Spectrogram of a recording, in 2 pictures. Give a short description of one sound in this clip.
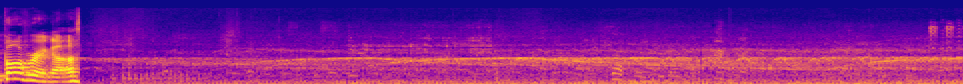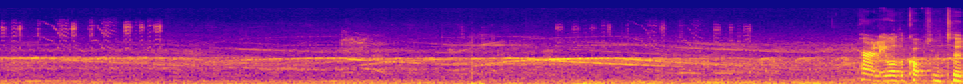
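Police sirens wail and warble at once, rising and falling.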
